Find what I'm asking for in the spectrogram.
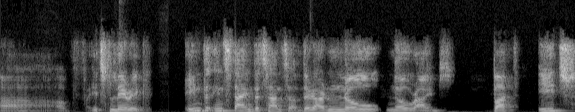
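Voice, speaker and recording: Very slow pace from a man with a Greek accent, fairly high pitch, and very wide pitch swings. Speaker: podcast guest. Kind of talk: casual chat. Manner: halting, repeats words.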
